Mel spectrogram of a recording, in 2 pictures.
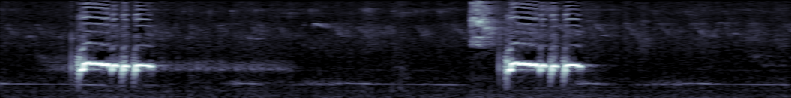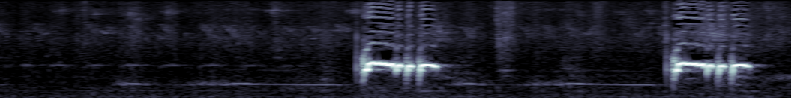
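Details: Lure tutor song of a local zebra dove: four rolling coo phrases spaced two to four seconds apart, each an abrupt rising note breaking into rapid pulses, separated by faint low sustained tones.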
